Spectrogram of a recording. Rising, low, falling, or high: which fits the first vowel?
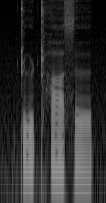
low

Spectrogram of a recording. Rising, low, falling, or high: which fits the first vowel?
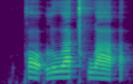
low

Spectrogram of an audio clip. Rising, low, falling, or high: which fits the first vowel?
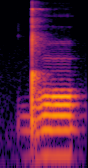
low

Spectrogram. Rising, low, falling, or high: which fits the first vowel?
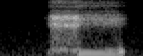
low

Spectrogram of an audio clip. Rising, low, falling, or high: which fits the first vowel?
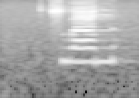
high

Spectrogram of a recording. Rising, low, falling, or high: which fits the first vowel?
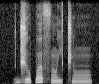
falling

